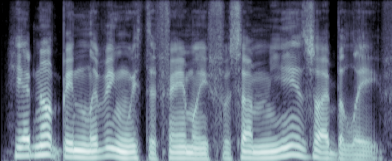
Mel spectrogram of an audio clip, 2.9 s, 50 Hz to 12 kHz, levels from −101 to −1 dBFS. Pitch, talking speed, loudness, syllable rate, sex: 135 Hz, 265 wpm, -16 LUFS, 6.3 syllables/s, male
